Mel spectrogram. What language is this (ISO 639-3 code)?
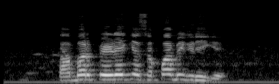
ssi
